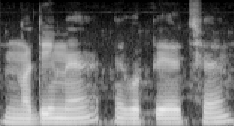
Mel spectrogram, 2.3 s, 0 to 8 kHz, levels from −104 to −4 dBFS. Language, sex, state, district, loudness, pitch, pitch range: Maithili, male, Bihar, Samastipur, -19 LUFS, 105 Hz, 100-110 Hz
